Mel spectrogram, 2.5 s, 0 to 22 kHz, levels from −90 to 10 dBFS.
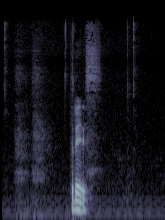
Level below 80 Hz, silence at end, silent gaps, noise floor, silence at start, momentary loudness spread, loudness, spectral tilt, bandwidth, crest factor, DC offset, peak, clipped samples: -60 dBFS; 1 s; none; -56 dBFS; 0.25 s; 25 LU; -29 LUFS; -5 dB/octave; 16.5 kHz; 24 dB; under 0.1%; -10 dBFS; under 0.1%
